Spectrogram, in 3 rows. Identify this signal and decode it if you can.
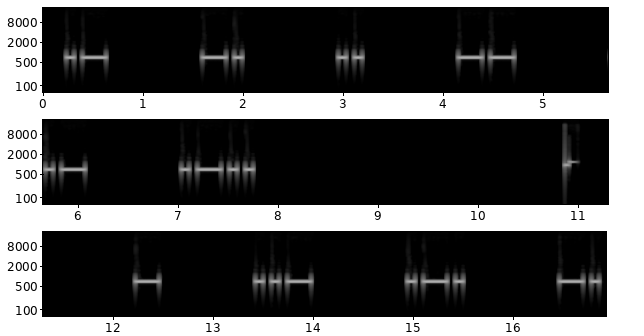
Morse code, heard as a keyed tone, about 15 wpm, spaced as for 7 wpm, 700 Hz. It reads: ANIMAL TURN
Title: 4x Character Spacing - Top 500 Words - 15wpm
